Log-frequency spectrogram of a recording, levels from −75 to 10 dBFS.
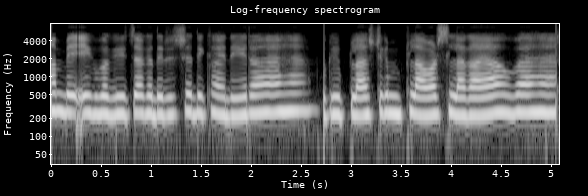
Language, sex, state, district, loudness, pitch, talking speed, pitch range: Hindi, female, Jharkhand, Palamu, -10 LUFS, 235 Hz, 155 wpm, 225-245 Hz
